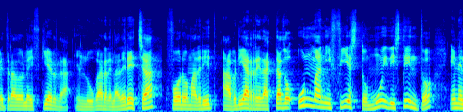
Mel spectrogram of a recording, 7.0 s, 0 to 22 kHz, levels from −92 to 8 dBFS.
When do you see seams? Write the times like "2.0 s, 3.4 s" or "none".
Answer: 2.4 s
